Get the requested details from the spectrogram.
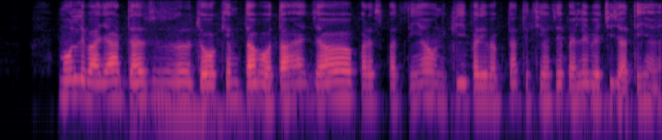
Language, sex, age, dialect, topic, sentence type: Hindi, male, 18-24, Awadhi Bundeli, banking, statement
